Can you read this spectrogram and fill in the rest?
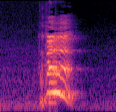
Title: The cats don't care about my hiccups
